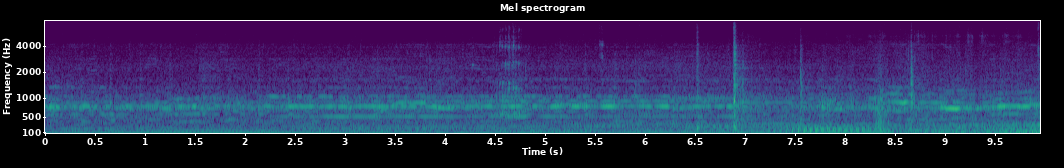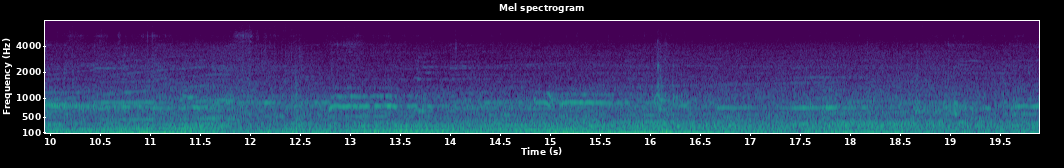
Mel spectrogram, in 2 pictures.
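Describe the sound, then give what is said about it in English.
A car drives steadily along a road, its engine and tire rumble loud and continuous throughout, with a few faint clicks and rattles but no distinct passing swell. “This car there. We don't usually overtake on the inside.”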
